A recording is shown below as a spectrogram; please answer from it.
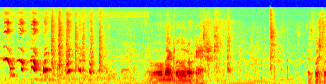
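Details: Fox Terrier puppy indoors; a quick run of thin, high whimpers and squeaks in the first two seconds, then lower vocal sounds and a person's voice in a small room.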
